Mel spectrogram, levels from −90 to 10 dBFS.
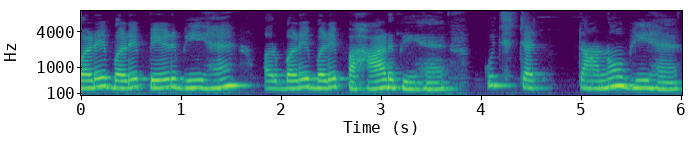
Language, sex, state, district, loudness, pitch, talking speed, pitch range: Hindi, female, Jharkhand, Palamu, -15 LUFS, 230 Hz, 150 wpm, 215-255 Hz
